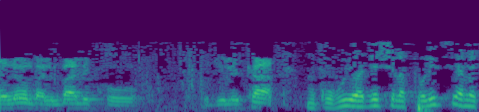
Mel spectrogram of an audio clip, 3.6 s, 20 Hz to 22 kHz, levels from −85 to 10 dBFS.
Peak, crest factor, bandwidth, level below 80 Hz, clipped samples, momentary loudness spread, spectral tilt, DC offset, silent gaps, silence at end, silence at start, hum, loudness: -8 dBFS; 18 dB; 5.8 kHz; -52 dBFS; under 0.1%; 14 LU; -4 dB/octave; under 0.1%; none; 0 s; 0 s; none; -26 LUFS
